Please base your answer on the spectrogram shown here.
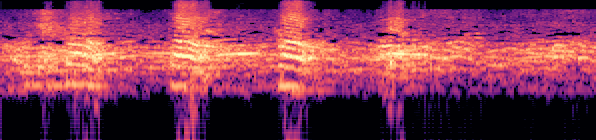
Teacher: لما اجي اقرا طا ما فيش هواء ابدا. طا طا طا كل الطاقه في الداخل، لكن ده مش بتعلق، ده بتعلق بالهواء، مفيش هواء بره ابدا. · Term: صفة جهر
